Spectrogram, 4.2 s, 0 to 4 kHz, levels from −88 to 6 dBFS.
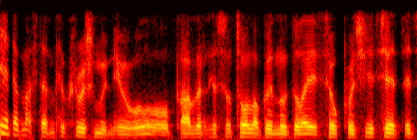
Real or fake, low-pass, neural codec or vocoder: fake; 3.6 kHz; codec, 16 kHz in and 24 kHz out, 0.6 kbps, FocalCodec, streaming, 2048 codes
